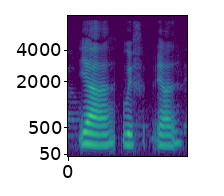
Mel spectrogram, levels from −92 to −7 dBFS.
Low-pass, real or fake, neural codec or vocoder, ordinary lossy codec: 7.2 kHz; real; none; none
